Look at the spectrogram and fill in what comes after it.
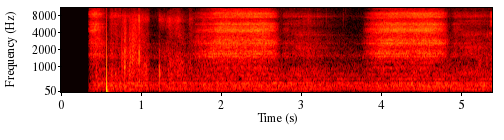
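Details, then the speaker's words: Husband snoring while asleep: two long, hissing, rough breaths about three seconds apart, with a click and room noise at the start. "did you hear that that is you snoring okay now look at this"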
